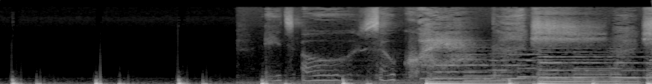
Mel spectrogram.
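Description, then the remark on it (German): A slow, steady human heartbeat thumps in deep lub-dub pairs, alone at first, then continues beneath rising tonal music that swells into a dense, loud layer. “Denn selbst wenn es vermeintlich still ist, hören wir da nicht trotzdem etwas? Unseren eigenen Herzschlag?”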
